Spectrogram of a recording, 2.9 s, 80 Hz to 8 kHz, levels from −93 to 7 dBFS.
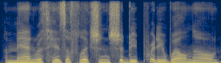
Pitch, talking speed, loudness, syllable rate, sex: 180 Hz, 185 wpm, -15 LUFS, 4.6 syllables/s, female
